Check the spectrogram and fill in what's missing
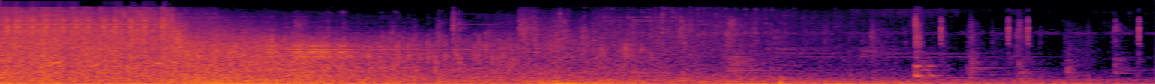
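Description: Gunfire in the Fallout: New Vegas game, a dense, loud barrage of rapid shots and blasts that gradually thins out into scattered sharp cracks and impacts.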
